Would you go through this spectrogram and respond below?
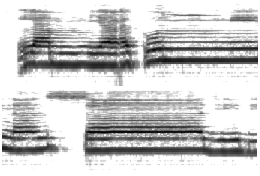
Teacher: Yang panjang itu bukan ji-nya tapi sa-nya, Ibu.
